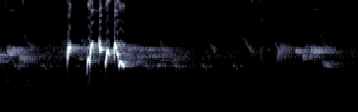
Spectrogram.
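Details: Lak Wai song of a Red-whiskered bulbul, a master song style: four quick liquid whistled notes, the last one slurring downward, then soft distant chirps from other birds.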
